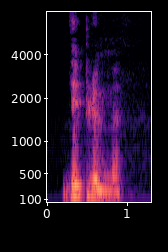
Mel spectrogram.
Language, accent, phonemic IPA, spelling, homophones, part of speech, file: French, Canada, /de.plym/, déplument, déplume / déplumes, verb, LL-Q150 (fra)-déplument.wav
- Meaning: third-person plural present indicative/subjunctive of déplumer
